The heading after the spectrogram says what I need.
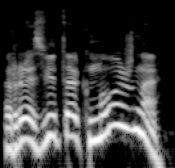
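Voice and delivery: high, indignant question. A narrator's reading. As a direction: protest with pitch climbing high. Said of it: "возмущался капитан".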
